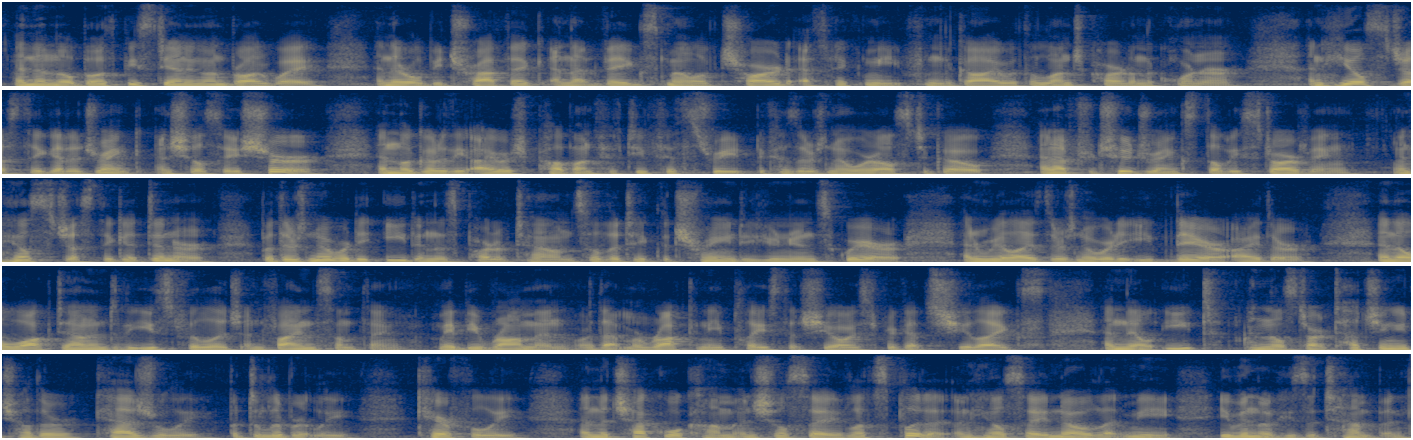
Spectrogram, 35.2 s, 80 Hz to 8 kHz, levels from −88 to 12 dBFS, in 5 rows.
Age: 30-49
